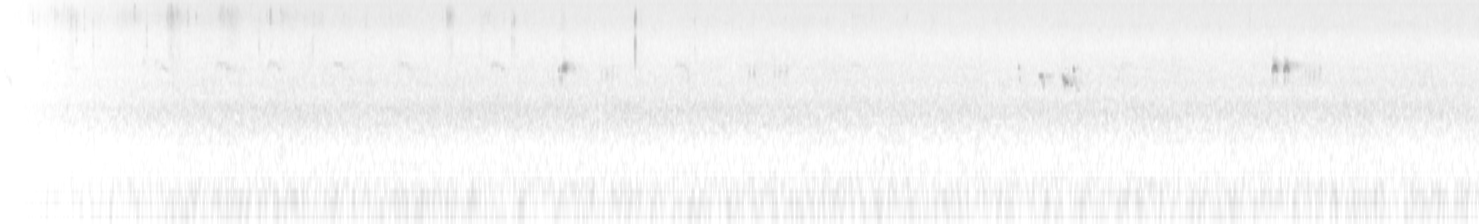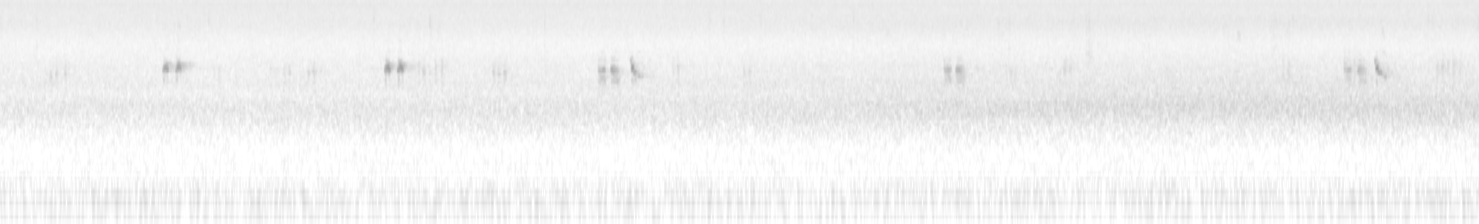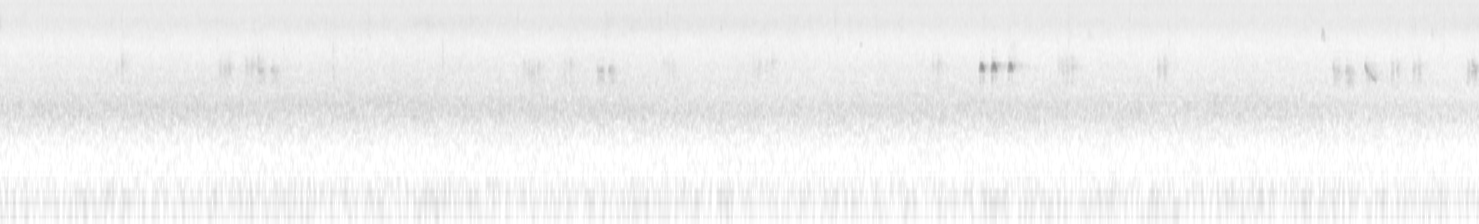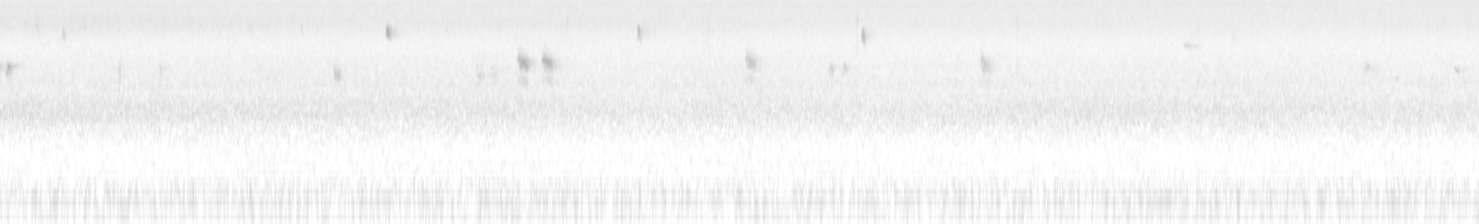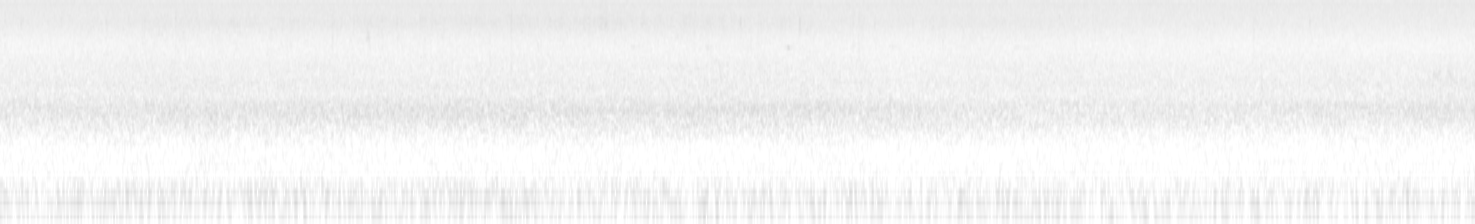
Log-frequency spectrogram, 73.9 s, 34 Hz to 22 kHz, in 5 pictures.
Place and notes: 貓公石海濱公園, Lieyu Township - Wind and waves
Birds singing, In the woods, Wind and waves
Zoom H2n MS +XY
